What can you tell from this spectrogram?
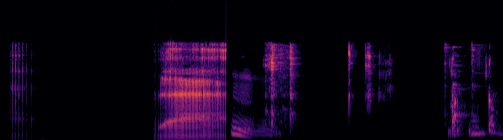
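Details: Animated character Talking Ben burping: a long, loud, low belch with a guttural voiced rumble, followed by short grunting sounds.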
